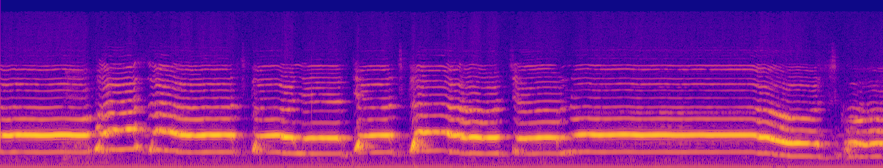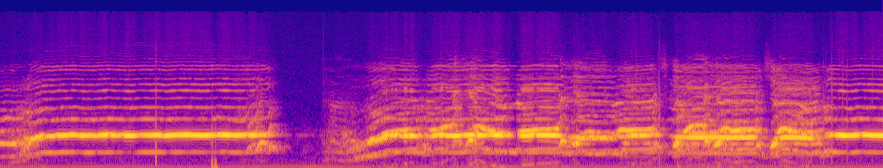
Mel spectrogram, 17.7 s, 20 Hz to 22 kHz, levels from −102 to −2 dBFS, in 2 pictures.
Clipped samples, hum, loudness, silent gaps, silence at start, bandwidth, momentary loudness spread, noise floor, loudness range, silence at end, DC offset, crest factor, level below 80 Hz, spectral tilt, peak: under 0.1%; 50 Hz at -55 dBFS; -16 LUFS; none; 0 s; 5 kHz; 12 LU; -47 dBFS; 7 LU; 0 s; under 0.1%; 12 dB; -50 dBFS; -5 dB/octave; -4 dBFS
